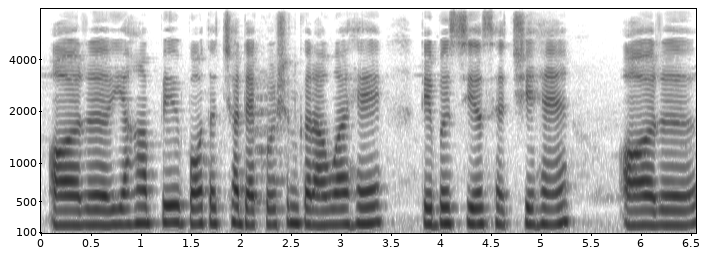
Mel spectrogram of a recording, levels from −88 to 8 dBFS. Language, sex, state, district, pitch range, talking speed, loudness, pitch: Hindi, female, Rajasthan, Jaipur, 195-210 Hz, 135 wpm, -14 LUFS, 205 Hz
